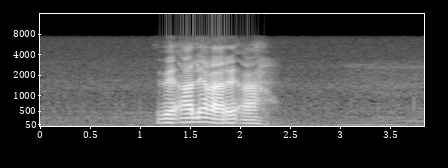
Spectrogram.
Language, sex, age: Northern Sotho, male, 26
